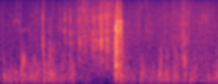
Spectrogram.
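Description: Footsteps crunching on loose gravel, with one sharp click a little over a second in.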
